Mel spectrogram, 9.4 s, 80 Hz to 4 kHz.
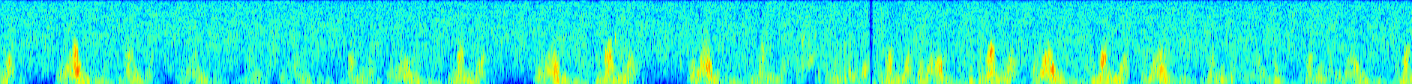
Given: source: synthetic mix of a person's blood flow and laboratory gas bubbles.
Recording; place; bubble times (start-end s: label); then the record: Doppler ultrasound of blood flow; precordium
4.00-4.21 s: bubbles
5.30-5.71 s: bubbles
6.10-6.18 s: bubbles
6.43-6.53 s: bubbles
7.72-7.82 s: bubbles
8.18-8.28 s: bubbles
8.47-8.58 s: bubbles
From the record:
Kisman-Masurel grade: 121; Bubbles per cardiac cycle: 1 to 2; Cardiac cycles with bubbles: 10 to 50%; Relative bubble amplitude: barely perceptible (0.100 to 0.250); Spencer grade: 2 (many but less than half of the cardiac periods contain bubble signals, singularly or in groups); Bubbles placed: only in the low amplitude regions of the cardiac cycle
